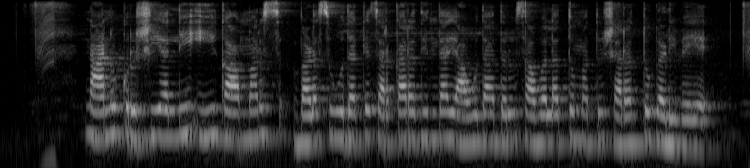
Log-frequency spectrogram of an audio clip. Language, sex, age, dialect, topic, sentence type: Kannada, female, 25-30, Mysore Kannada, agriculture, question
